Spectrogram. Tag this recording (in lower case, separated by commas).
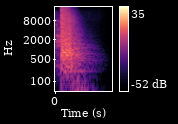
explosion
